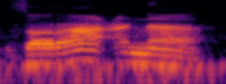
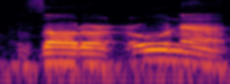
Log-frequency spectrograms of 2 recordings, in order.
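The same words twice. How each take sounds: First: The ain does not carry an 'u' vowel. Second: The ain carries an 'u' vowel. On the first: The word is a verb. The speaker calls it right. "It's supposed to be زرعنا. That's a fi'l" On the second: The word is a noun. The speaker calls it wrong. "I recited it زرعنا with the dhamma on the ain, making it a noun"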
